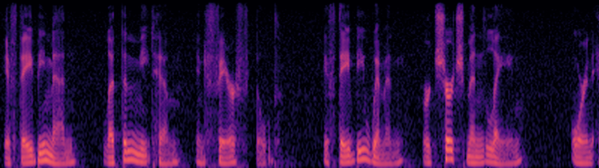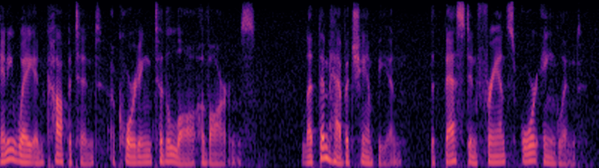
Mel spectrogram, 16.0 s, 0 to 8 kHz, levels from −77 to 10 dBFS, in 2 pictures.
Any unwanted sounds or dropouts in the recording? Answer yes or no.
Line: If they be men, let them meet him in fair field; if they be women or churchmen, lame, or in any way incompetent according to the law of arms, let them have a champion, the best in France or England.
yes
